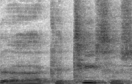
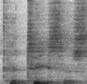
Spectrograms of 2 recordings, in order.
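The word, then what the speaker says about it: κτίσις: It is a Greek word, katesis, I think is how it is spelled. Let me see here. Yes, K-T-I-S-I-S, katesis, that's correct.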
